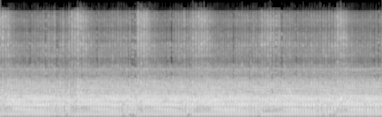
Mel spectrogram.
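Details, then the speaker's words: Husqvarna lawn mower after carburetor clean and repair (fuel had been leaking through the carb into the exhaust): small single-cylinder engine runs at a steady, even speed with no misses, surging or knocks; fixed. "everything's fixed everything's running you're ain't gonna have no more problems out of it"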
